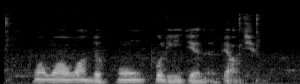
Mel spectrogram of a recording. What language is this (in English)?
Chinese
